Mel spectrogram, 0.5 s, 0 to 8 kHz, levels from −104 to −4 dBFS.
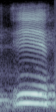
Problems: none marked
